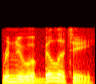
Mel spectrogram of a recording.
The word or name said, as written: renewability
